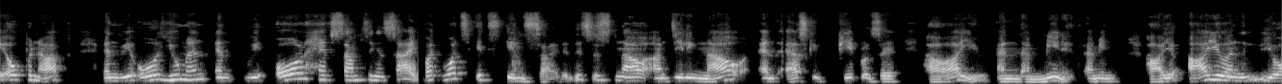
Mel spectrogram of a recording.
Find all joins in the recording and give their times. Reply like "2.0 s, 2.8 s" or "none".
4.2 s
